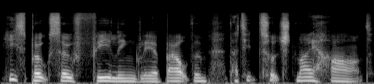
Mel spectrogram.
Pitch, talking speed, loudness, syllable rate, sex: 150 Hz, 175 wpm, -18 LUFS, 4.6 syllables/s, male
